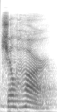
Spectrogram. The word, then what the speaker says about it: Jor: knew in the experience my name was Jor pronounced johar and I knew that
